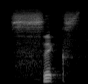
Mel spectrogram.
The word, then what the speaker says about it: sixth: i sound e i make sure it's not ah it's not sex it's sixth sixth and after dex sound is done you wanna move into that th spot okay sixth this is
